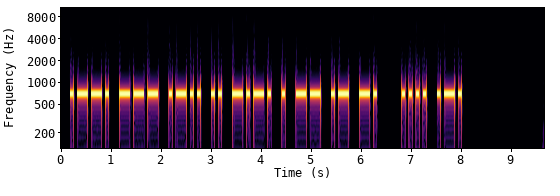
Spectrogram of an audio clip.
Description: Morse code, heard as a keyed tone, about 17 wpm, 700 Hz. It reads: POLICEMAN HR
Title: Speed-Racing Common QSO Phrases - 17wpm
